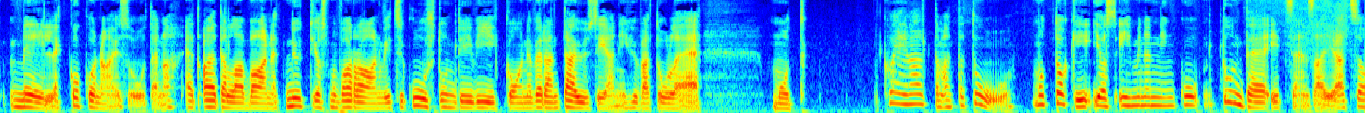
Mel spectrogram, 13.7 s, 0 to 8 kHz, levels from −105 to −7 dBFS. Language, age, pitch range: Finnish, 30-49, 150-185 Hz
